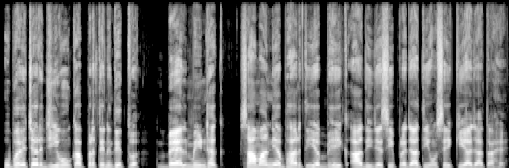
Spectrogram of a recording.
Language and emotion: Hindi, neutral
